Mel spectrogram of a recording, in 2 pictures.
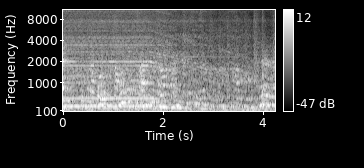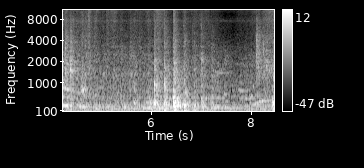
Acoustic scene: cafe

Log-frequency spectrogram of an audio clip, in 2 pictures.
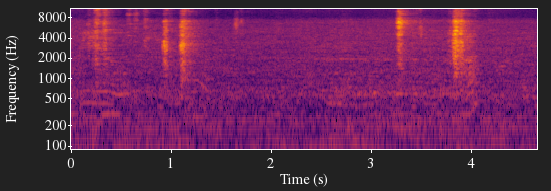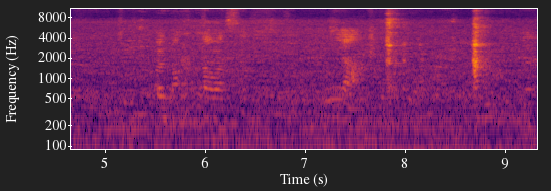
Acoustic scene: restaurant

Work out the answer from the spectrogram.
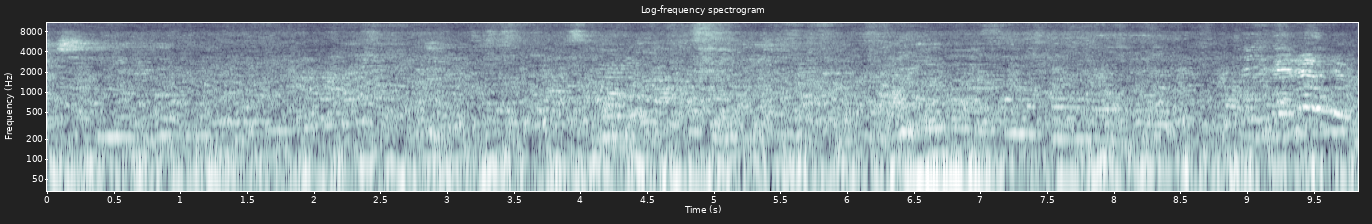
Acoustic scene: crowded indoor space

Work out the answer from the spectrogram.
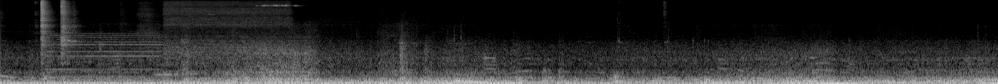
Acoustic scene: bus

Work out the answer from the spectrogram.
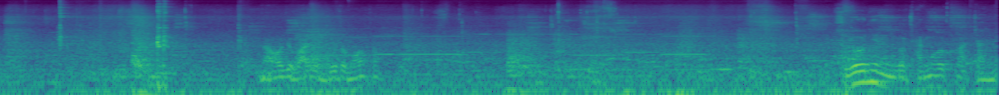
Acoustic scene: restaurant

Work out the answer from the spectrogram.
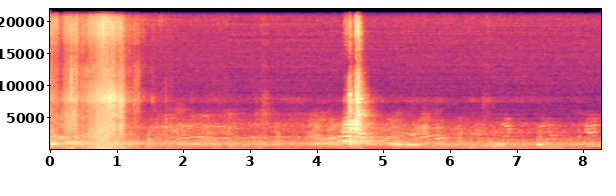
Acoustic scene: residential area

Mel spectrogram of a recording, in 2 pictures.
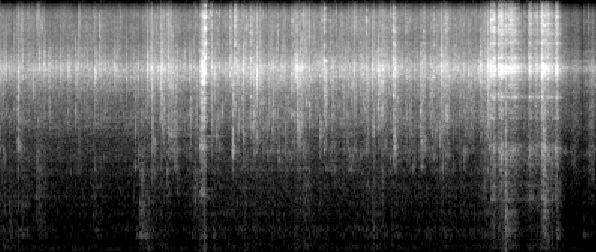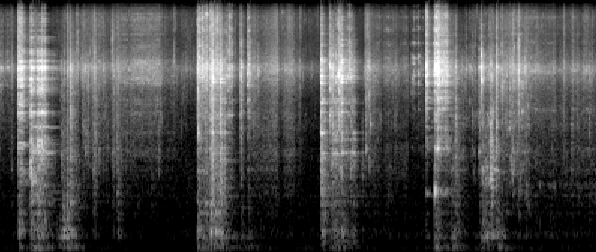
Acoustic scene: kitchen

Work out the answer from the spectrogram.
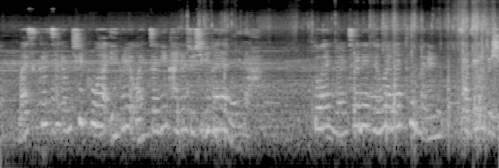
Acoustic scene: subway train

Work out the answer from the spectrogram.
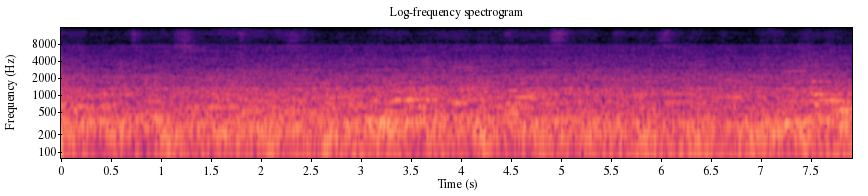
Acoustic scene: crowded indoor space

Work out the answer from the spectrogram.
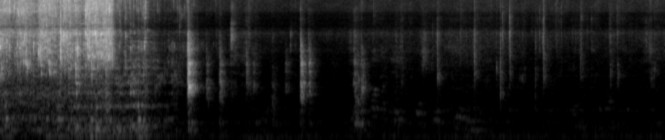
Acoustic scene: restroom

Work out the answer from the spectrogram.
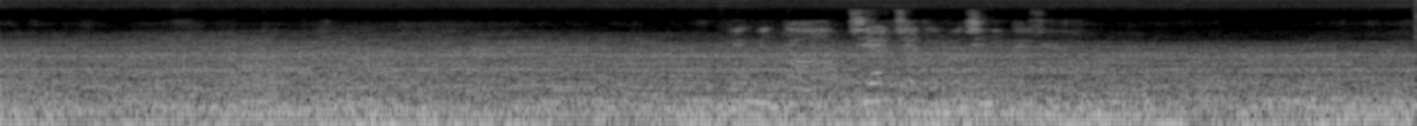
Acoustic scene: car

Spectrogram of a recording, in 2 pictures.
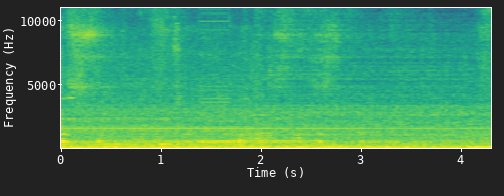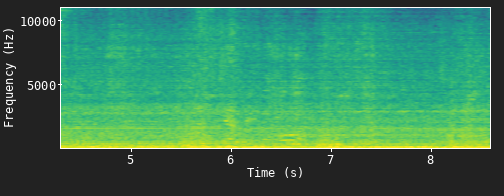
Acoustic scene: subway train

